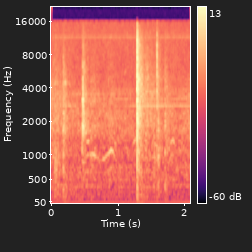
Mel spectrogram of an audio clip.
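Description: A long pole striking a shop's plate-glass window, giving sharp bangs: one about half a second in, a louder one about a second later, then a lighter knock. Voices of a crowd are faint in the background.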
